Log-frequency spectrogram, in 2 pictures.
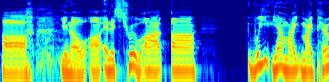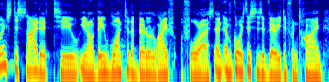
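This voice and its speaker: A man's voice: a little high, unhurried, fairly bright tone, smooth. A man in his fifties from Vietnam, an actor answering interview questions in an emotional, hesitant way with many restarts. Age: 50s. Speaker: guest actor.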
